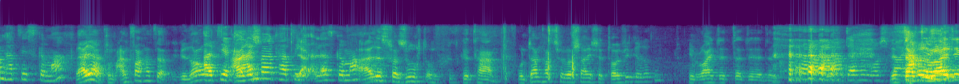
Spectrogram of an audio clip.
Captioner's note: speaking in German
